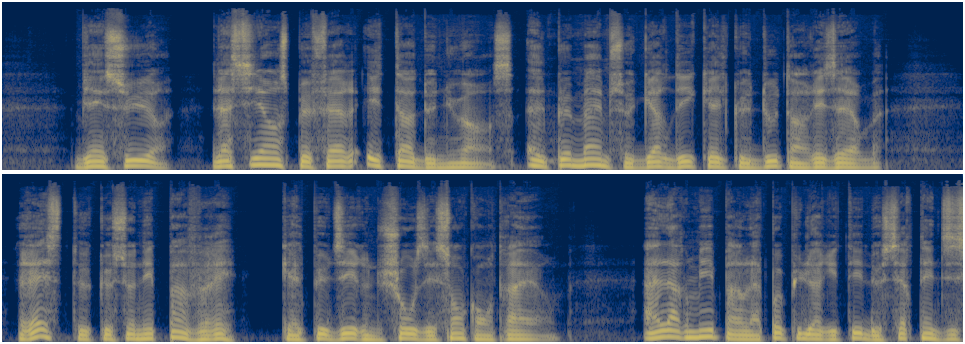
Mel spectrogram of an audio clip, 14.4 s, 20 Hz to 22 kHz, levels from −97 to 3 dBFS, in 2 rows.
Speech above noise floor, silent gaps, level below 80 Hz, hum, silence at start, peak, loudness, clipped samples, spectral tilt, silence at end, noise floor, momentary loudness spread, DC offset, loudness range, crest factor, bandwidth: 41 dB; none; -44 dBFS; none; 0.55 s; -6 dBFS; -23 LUFS; under 0.1%; -5 dB/octave; 0 s; -64 dBFS; 7 LU; under 0.1%; 2 LU; 16 dB; 17.5 kHz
